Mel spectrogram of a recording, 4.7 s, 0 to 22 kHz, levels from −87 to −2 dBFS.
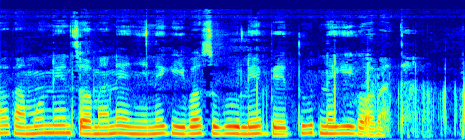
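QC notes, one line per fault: No faults to log on this speech clip; nothing in the audio calls for a QC entry.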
